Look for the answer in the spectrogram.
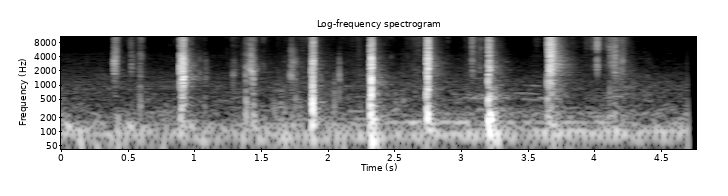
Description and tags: Footsteps Sandals Going Up Concrete Steps
Running up exterior concrete steps with sandals on.
footsteps, concrete, foley, sandals, stairs, running, exterior, up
